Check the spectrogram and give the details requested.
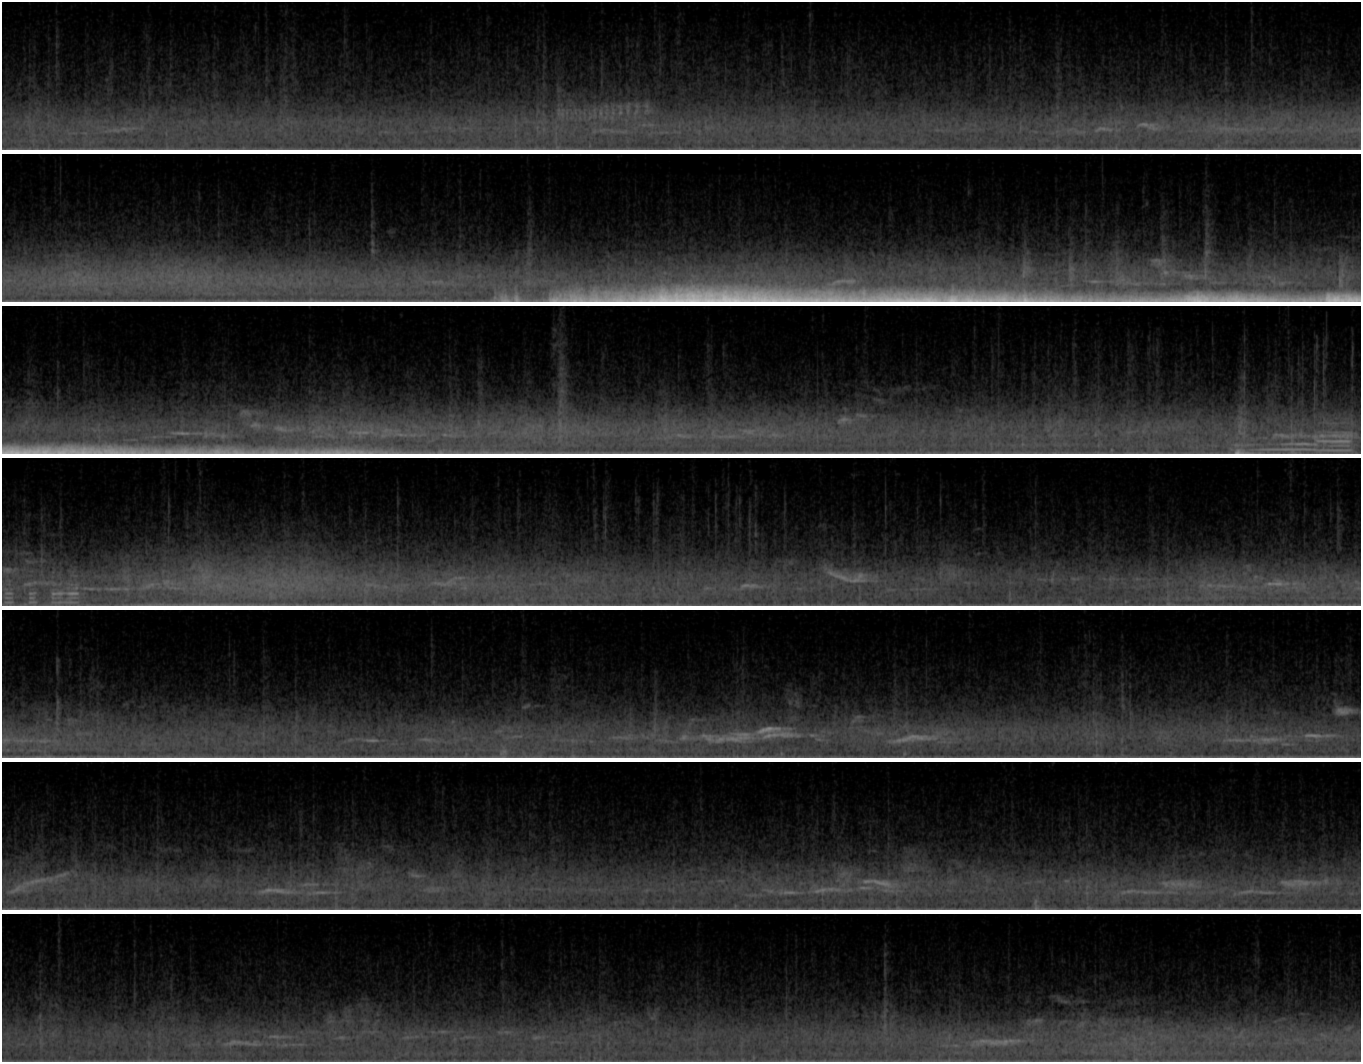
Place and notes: Rolling thunder through Bournemouth in the distance and a little light rain, traffic and birdsong in the pleasure gardens.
